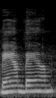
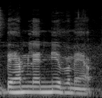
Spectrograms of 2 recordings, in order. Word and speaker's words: Bamlanivimab: call it bam bam i did do some research and i heard that some people call it bam bam but i just wanted to get a little bit familiar with the correct pronunciation of it which is family never map and uh what it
